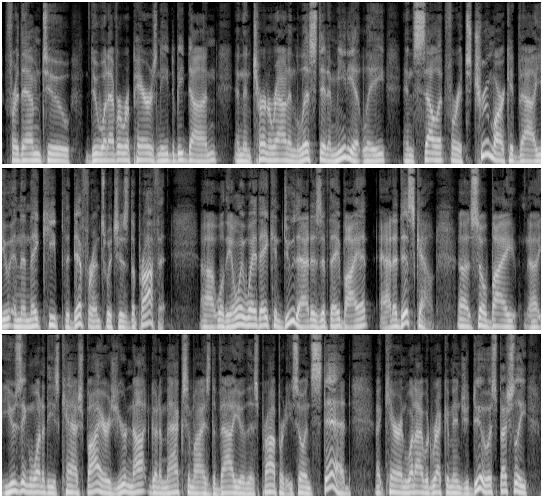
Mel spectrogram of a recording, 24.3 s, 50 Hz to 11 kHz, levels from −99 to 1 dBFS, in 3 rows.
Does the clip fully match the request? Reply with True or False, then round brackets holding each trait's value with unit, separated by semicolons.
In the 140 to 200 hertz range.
False (130 Hz)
